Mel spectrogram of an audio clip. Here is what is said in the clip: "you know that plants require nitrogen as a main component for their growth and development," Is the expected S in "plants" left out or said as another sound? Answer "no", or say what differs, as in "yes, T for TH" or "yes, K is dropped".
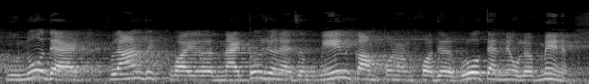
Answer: yes, S is dropped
